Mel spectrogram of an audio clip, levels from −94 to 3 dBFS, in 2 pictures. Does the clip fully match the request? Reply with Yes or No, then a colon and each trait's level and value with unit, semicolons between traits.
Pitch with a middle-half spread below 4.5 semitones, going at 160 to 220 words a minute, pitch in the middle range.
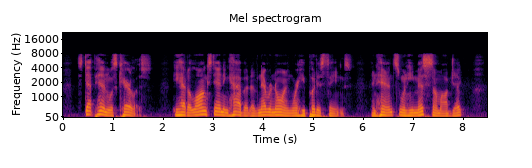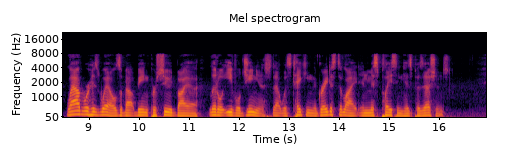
No: average, 3.3 semitones; average, 165 wpm; low, 125 Hz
